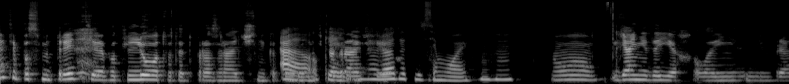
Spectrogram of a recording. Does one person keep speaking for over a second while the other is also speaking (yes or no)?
yes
